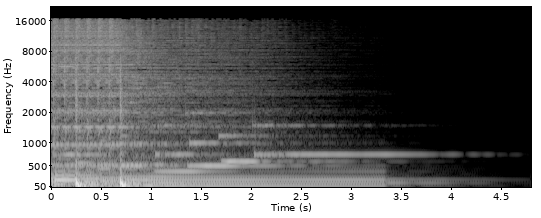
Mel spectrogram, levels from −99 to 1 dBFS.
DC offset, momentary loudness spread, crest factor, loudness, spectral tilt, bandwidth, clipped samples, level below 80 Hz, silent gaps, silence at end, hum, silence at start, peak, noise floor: under 0.1%; 20 LU; 22 dB; -24 LUFS; -4.5 dB/octave; 17 kHz; under 0.1%; -30 dBFS; none; 1.25 s; none; 0 s; -4 dBFS; -75 dBFS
